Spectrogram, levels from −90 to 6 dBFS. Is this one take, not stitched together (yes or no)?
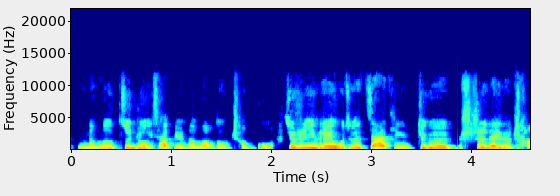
no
